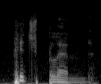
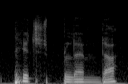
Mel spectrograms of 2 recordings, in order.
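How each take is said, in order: First: The word is said with English pronunciation. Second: The word is said with German pronunciation. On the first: "but we pronounce it Pitchblende" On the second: "it should be pronounced Pitchblende in German"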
